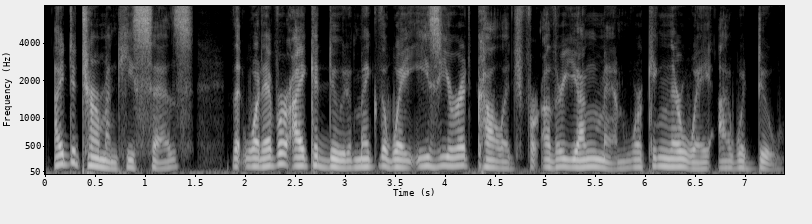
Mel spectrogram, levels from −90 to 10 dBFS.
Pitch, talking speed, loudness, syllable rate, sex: 130 Hz, 210 wpm, -20 LUFS, 5.3 syllables/s, male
